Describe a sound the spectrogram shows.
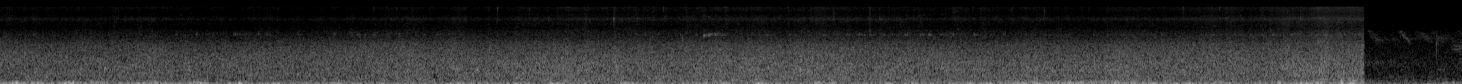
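Wind blows strongly outdoors, rumbling loudly.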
